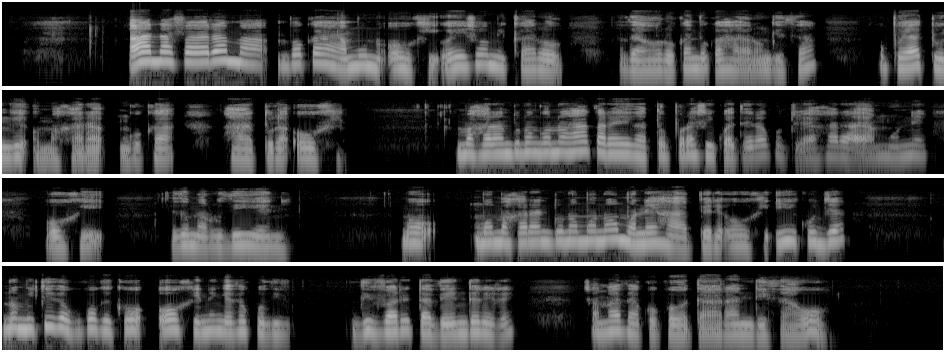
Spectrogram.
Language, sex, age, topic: Oshiwambo, female, 25-35, agriculture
